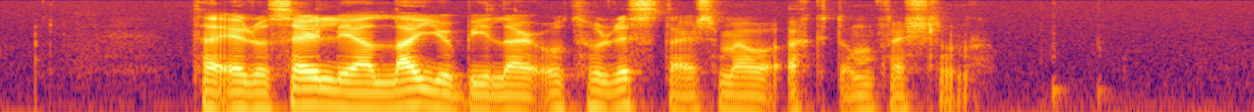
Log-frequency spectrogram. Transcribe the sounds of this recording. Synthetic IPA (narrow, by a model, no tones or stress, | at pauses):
t̪ʰæɪʔɛːɹʊsɛɹlɪɑlɑɪʊbiːlɑɹʔoːt̪ʰuɹɪst̪ə̰ɹsmæːʋɑ̰ʔœkt̪ʊmfɛʃln̩ə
